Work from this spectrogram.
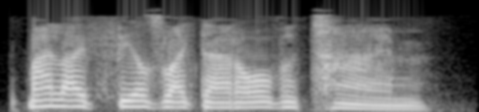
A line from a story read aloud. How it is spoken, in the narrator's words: Maya said sadly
